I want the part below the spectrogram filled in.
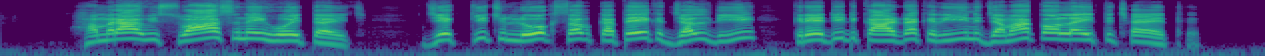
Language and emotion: Maithili, surprised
